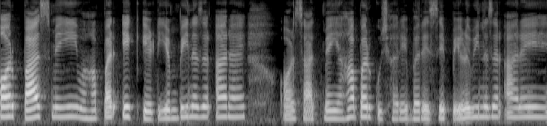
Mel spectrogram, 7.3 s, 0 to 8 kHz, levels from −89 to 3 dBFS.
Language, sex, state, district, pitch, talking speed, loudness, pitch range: Hindi, female, Goa, North and South Goa, 230 Hz, 230 wpm, -20 LUFS, 195-235 Hz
